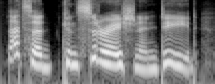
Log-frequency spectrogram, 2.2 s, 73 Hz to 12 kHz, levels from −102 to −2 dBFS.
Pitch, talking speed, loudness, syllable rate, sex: 240 Hz, 110 wpm, -16 LUFS, 5.2 syllables/s, female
